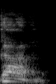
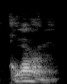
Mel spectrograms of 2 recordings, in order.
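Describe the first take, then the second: First: It begins with a plain 'ga' sound. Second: It begins with a rounded 'gwa' sound. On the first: This is the usual everyday pronunciation. The speaker calls it wrong. "we just say Ghana" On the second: This is the original pronunciation. The speaker calls it right. "it's really pronounced Ghana, guana"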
